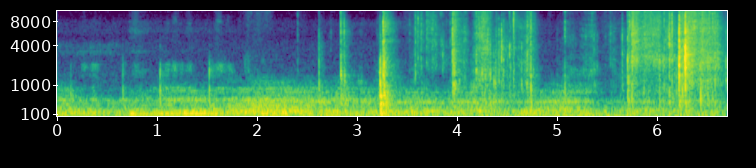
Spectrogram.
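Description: Paper banknotes and cash envelopes rustling and crinkling as cash is handled in a budget binder, with light taps and clicks and a louder crinkle about six seconds in.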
